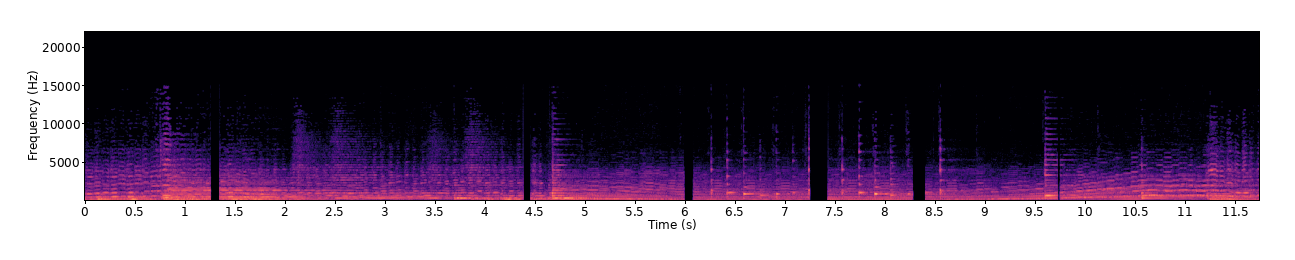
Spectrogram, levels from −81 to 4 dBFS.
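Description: Six abrupt dropouts cut the sound to dead silence: 1.25–1.35 s, 4.38–4.46 s, 5.99–6.08 s, 7.25–7.43 s, 8.28–8.41 s and 9.73–9.75 s. These are blocks of digital silence, likely where the output buffer went unfilled; several gap lengths fit 4096- or 8192-sample buffers.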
